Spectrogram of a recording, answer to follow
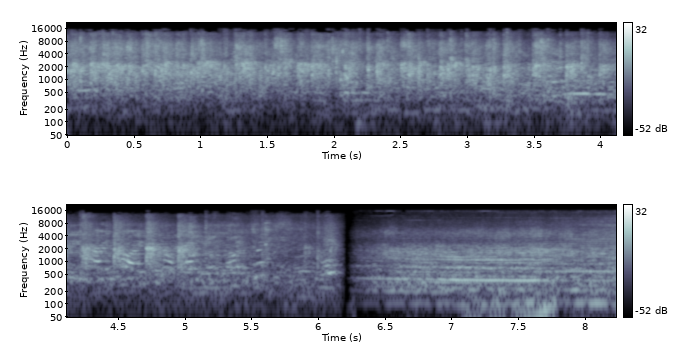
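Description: Crowd applauding, with many individual hand claps and some voices. About six seconds in it cuts off suddenly and electronic intro music begins.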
